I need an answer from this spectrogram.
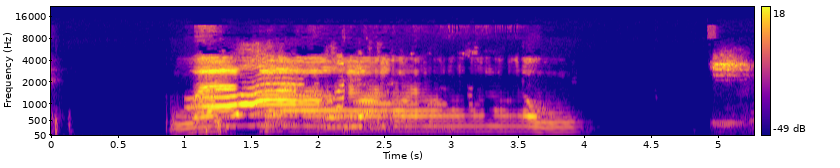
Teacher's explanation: যখন আমরা ওয়াও উচ্চারণ করব, প্রথমে ঠোঁটটা পুরোপুরি গোল হবে, তারপরে ওয়াও বলার সময় একটু ফাঁকা হবে, আবার গোল হবে। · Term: ঠোঁট একদম গোল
